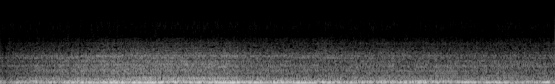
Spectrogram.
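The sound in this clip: A car's engine drones in a low, steady rumble as it drives off, swelling slightly in the middle and easing toward the end, with no voices.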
